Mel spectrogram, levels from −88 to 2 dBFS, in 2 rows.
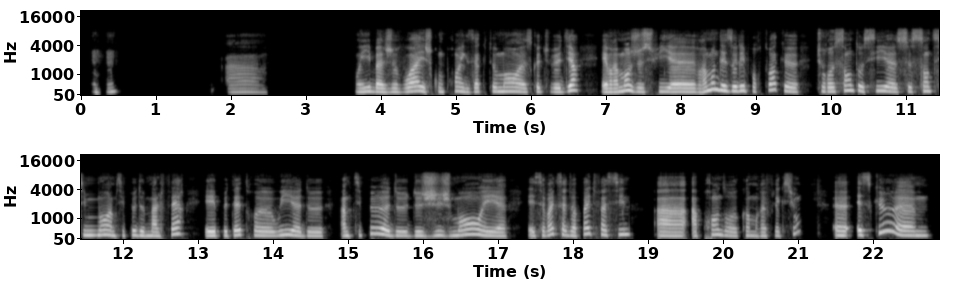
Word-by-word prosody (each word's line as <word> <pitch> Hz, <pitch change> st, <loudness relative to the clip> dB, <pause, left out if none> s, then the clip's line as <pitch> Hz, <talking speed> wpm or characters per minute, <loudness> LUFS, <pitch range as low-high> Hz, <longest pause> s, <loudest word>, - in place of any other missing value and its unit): Mmh 165 Hz, -, -10 dB
mh. 180 Hz, +2 st, -9 dB, 1.5 s
Ah. 165 Hz, -1 st, -13 dB, 1.2 s
Oui 180 Hz, +3 st, +1 dB
bah 180 Hz, -2 st, +4 dB
je 170 Hz, +2 st, -2 dB
vois 195 Hz, +6 st, +3 dB
et 200 Hz, -, +4 dB
je -, -, -6 dB
comprends 195 Hz, +3 st, -5 dB
exactement, 195 Hz, +2 st, -1 dB
heu, 175 Hz, -, +1 dB
ce 175 Hz, -, -15 dB
que 185 Hz, -, 0 dB
tu 180 Hz, 0 st, -14 dB
veux 175 Hz, 0 st, +2 dB
dire 240 Hz, +8 st, +5 dB, 0.3 s
et -, -, +5 dB
vraiment 180 Hz, +8 st, +4 dB
je 185 Hz, -5 st, 0 dB
suis, 185 Hz, +1 st, -2 dB
heu, 180 Hz, 0 st, +5 dB
vraiment 200 Hz, -, +2 dB
désolée 230 Hz, -4 st, +4 dB
pour 200 Hz, -4 st, -9 dB
toi 270 Hz, +2 st, 0 dB
que 210 Hz, -9 st, 0 dB, 0.2 s
tu -, -, -10 dB
ressentes 195 Hz, +5 st, 0 dB
aussi, 220 Hz, +1 st, 0 dB
heu, 190 Hz, -2 st, +2 dB
ce 195 Hz, +2 st, -5 dB
sentiment 210 Hz, +2 st, -1 dB
un 210 Hz, -, +1 dB
petit 195 Hz, +2 st, -9 dB
peu 210 Hz, +3 st, -2 dB
de 195 Hz, -1 st, +1 dB
mal 180 Hz, -1 st, 0 dB
faire 260 Hz, +7 st, -1 dB, 0.3 s
et 190 Hz, 0 st, +6 dB
peut-être, 200 Hz, +3 st, -1 dB
heu, 190 Hz, -1 st, +1 dB
oui 210 Hz, +5 st, -1 dB
de 175 Hz, -1 st, -3 dB, 0.2 s
un 185 Hz, +1 st, +1 dB
petit 185 Hz, +3 st, -11 dB
peu 255 Hz, +1 st, +2 dB
de 185 Hz, 0 st, -2 dB
de 190 Hz, +2 st, -2 dB
jugement 200 Hz, +7 st, 0 dB
et 185 Hz, -3 st, +2 dB
heu 175 Hz, -, -5 dB, 0.3 s
et -, -, -2 dB
c'est 195 Hz, +2 st, -5 dB
vrai 240 Hz, +5 st, +2 dB
que 260 Hz, -, -18 dB
ça 235 Hz, -, 0 dB
doit 190 Hz, -2 st, 0 dB
pas 265 Hz, +9 st, +1 dB
être 275 Hz, -, -7 dB
facile 240 Hz, +2 st, -2 dB, 0.3 s
à 180 Hz, -1 st, +2 dB
à -, -, +1 dB
prendre 195 Hz, -2 st, -3 dB
comme 185 Hz, 0 st, -7 dB
réflexion, 185 Hz, -, -8 dB, 0.5 s
heu, 200 Hz, -1 st, +4 dB
est-ce 220 Hz, 0 st, +3 dB
que, 380 Hz, +1 st, -1 dB
hem 195 Hz, -3 st, +1 dB
195 Hz, 185 wpm, -22 LUFS, 180-220 Hz, 1.5 s, et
